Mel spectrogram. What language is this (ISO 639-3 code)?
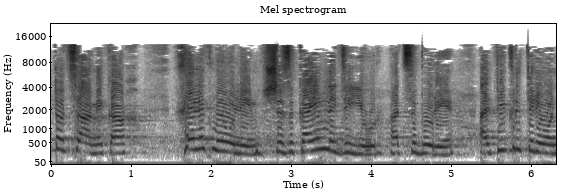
heb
